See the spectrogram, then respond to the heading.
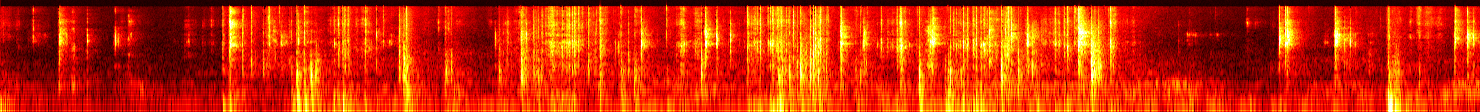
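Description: A utility knife blade slices and scrapes thin shavings from a small, solid, pale green soap piece held in the fingers. Sparse dry ticks give way to a dense run of crisp, bright scraping and crackling cuts, then thin out into a few sharp clicks near the end, over a faint steady low hum.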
